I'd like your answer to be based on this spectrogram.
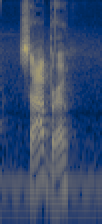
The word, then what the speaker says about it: Sabro: Remember, Sabro.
